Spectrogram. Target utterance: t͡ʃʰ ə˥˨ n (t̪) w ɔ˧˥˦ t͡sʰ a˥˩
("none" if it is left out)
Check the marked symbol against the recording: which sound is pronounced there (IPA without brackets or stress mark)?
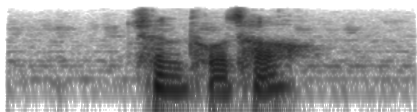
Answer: t̪ʰ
